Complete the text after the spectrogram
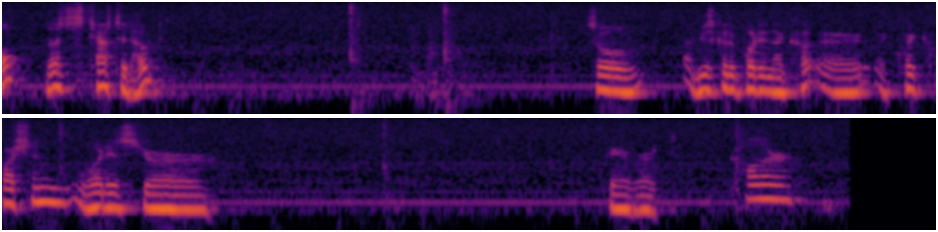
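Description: A middle-aged man speaks calmly and close into a microphone, in short bursts with pauses.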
